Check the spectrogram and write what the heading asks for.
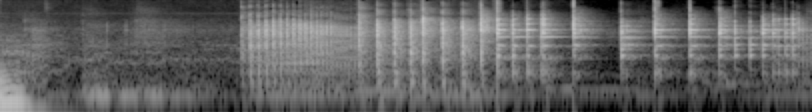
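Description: Roulette ball dropping from the track and clattering over the spinning wheel's pocket separators. It starts with a short swish about a second in, then runs as a quick, irregular run of sharp clicks for about two seconds as the ball bounces toward a pocket.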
